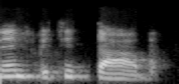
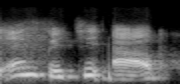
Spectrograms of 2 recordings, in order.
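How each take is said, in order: First: "un petit arbre" as peti-tarbre; with liaison. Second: "un petit arbre" with silent t in petit; without liaison. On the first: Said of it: "Why is she saying". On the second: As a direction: leave "arbre" starting on its vowel, no T. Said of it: "you're not supposed to be". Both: Shown as a demonstration.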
